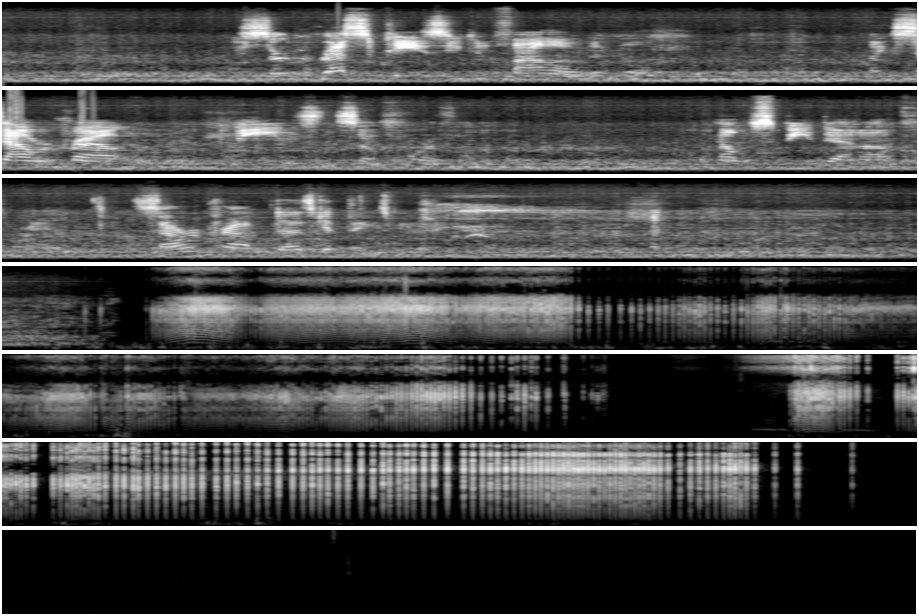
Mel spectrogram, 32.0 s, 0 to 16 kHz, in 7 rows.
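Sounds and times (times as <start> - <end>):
fart sounds: 14.0 - 21.4, 22.0 - 27.2.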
